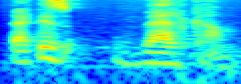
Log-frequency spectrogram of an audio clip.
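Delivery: "welcome" slow and soft, W with rounded lips; correct welcome. Shown as a demonstration. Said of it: "Where my lips are round".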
